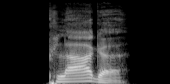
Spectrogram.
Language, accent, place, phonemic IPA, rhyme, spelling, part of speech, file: German, Germany, Berlin, /ˈplaːɡə/, -aːɡə, Plage, noun, De-Plage.ogg
- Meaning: 1. plague (affliction or hardship, particularly when seen as a divine punishment) 2. plague; epidemic 3. nuisance; annoyance; something annoying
